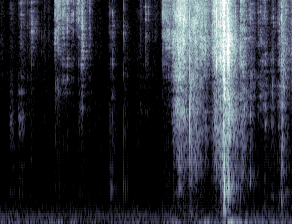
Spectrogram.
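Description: Paper wrapping tearing off a card deck from a mint tin, a few soft crinkles followed by one louder close rip that swells and fades.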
